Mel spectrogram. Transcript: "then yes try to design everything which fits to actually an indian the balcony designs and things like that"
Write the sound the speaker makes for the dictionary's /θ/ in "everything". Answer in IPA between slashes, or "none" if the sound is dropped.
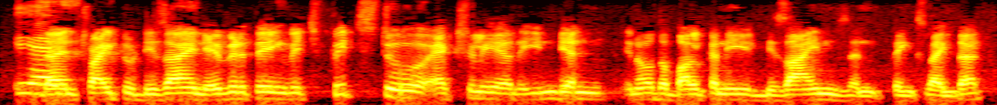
/t/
